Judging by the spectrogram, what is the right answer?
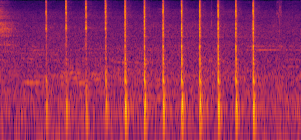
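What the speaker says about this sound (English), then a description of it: "I'm going to take one of my hammers here and I'm going to use it" A hammer taps a pin remover to push a pin from a Fossil watch band link, giving about eleven sharp, evenly spaced metallic knocks that build slightly in force, close and loud.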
